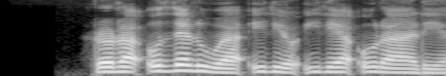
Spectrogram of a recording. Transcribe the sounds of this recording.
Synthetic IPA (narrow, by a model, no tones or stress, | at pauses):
ɾɔɾaʔoðɛɾuaʔiɾeɔʔiɾeaʔoɾaɾea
